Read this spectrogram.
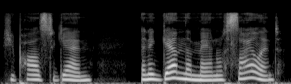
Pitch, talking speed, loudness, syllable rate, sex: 225 Hz, 185 wpm, -16 LUFS, 5.7 syllables/s, female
